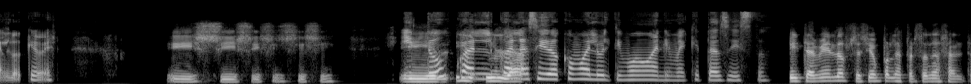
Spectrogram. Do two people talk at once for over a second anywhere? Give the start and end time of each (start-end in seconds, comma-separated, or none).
4.0-5.3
